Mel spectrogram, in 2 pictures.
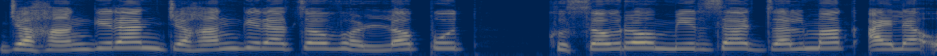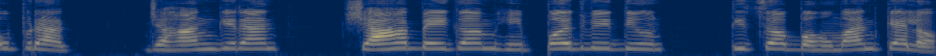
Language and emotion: Goan Konkani, neutral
